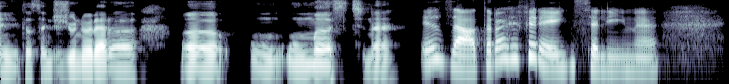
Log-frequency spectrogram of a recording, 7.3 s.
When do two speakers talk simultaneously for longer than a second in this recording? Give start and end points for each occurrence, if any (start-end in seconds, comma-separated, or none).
none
